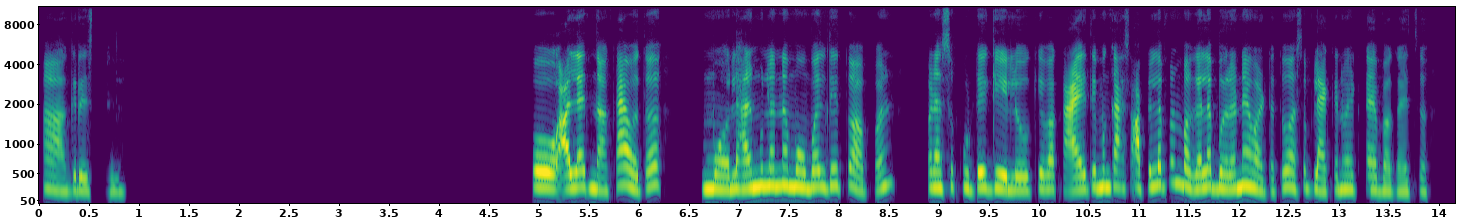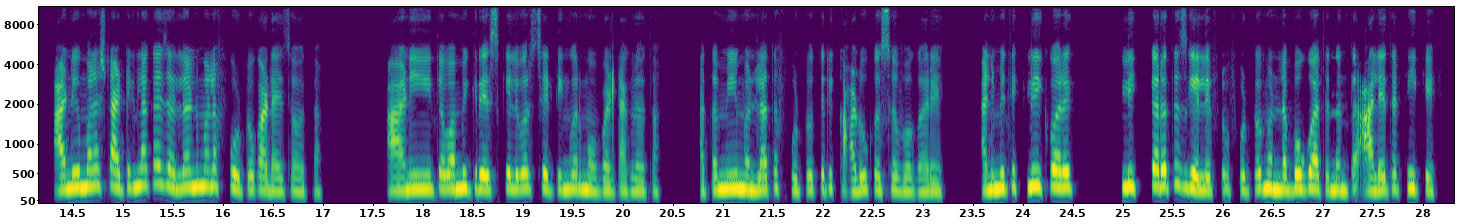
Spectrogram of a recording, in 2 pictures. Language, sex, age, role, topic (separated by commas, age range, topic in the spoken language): Marathi, female, 20-24, guest, तू स्क्रीन वेळ कमी करण्यासाठी कोणते उपाय वापरतोस?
